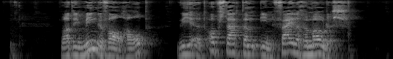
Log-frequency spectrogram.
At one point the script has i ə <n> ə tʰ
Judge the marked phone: incorrect: none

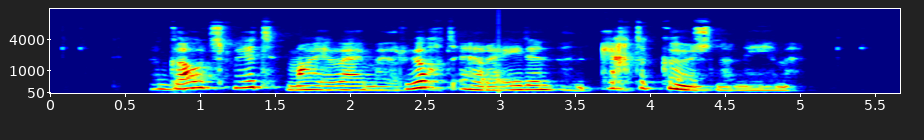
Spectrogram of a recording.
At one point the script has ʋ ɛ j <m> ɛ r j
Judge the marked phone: correct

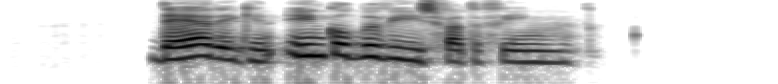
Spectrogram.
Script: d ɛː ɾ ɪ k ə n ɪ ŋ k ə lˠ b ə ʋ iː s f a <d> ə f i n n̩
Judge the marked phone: incorrect: t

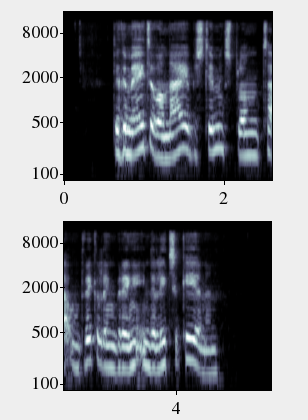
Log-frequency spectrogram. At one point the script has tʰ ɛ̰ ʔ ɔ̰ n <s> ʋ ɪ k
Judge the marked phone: incorrect: t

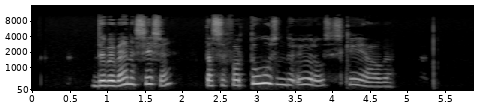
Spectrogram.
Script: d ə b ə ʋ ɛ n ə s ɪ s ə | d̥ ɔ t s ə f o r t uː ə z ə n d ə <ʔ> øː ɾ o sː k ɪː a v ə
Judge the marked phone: correct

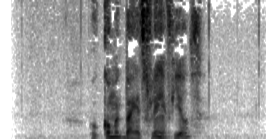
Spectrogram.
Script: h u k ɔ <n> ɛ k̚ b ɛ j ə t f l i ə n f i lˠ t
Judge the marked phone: incorrect: m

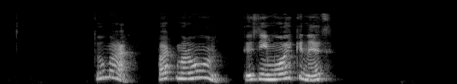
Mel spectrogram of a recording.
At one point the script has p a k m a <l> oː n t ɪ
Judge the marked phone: incorrect: ɾ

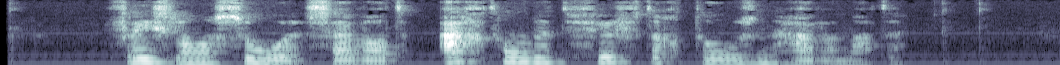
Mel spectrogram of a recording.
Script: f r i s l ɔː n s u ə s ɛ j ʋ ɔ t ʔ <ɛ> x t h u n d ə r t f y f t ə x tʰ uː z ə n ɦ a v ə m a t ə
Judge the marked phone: incorrect: a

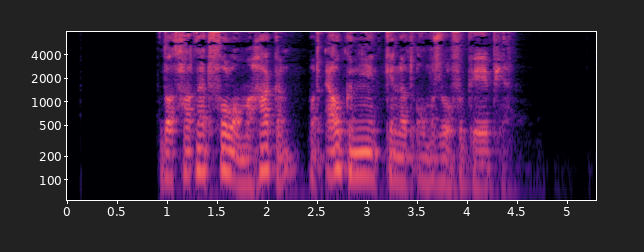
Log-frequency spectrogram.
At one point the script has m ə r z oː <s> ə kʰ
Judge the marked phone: incorrect: f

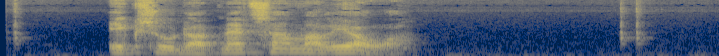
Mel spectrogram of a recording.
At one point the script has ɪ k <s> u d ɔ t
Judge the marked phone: correct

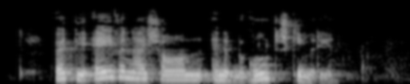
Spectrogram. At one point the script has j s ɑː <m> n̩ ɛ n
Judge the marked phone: incorrect: n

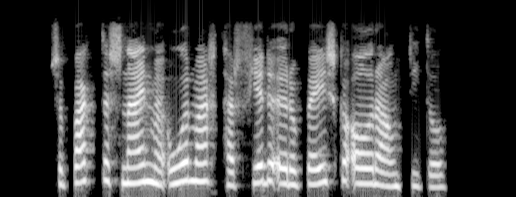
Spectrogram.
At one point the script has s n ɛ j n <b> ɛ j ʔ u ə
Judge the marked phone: incorrect: m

